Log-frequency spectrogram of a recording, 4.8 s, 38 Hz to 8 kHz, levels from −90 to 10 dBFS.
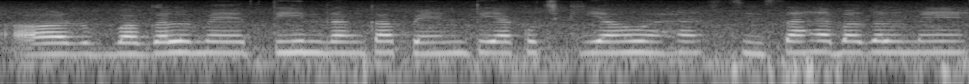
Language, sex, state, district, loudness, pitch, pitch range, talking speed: Hindi, female, Bihar, Patna, -16 LUFS, 285 Hz, 280-290 Hz, 195 wpm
